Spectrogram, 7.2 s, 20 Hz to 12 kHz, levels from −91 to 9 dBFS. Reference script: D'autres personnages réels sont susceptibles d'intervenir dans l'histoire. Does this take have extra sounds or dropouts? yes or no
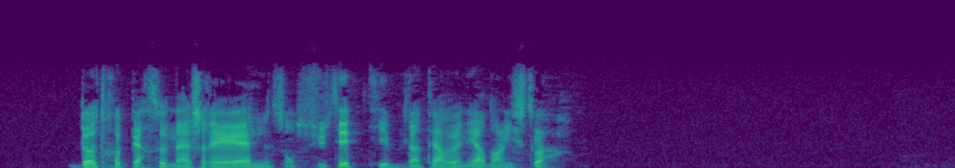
no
